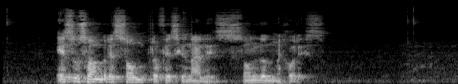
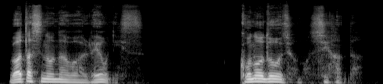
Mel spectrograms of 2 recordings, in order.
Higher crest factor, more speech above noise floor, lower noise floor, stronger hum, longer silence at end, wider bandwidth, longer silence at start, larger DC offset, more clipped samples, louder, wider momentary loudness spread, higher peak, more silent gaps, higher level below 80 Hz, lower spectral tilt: about the same, 18 dB vs 18 dB; second, 34 dB vs 65 dB; second, -52 dBFS vs -82 dBFS; neither; first, 1.35 s vs 0.4 s; second, 15.5 kHz vs 17.5 kHz; first, 0.55 s vs 0.1 s; neither; neither; about the same, -18 LUFS vs -17 LUFS; second, 12 LU vs 19 LU; about the same, -2 dBFS vs 0 dBFS; neither; about the same, -46 dBFS vs -48 dBFS; about the same, -4.5 dB/octave vs -5.5 dB/octave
